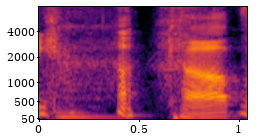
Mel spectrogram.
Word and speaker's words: Karpf: Karpf. – Ooh, Karpf. – Right. How do you spell that? – Lorna Karpf. K-A-R-P-F.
